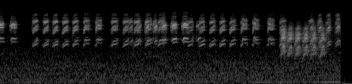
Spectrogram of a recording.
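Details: High, thin chirping at a nest box used by a great tit pair feeding their nestlings. The notes are repeated rapidly and almost without pause, growing louder, then ending in a harsher, buzzier burst.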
